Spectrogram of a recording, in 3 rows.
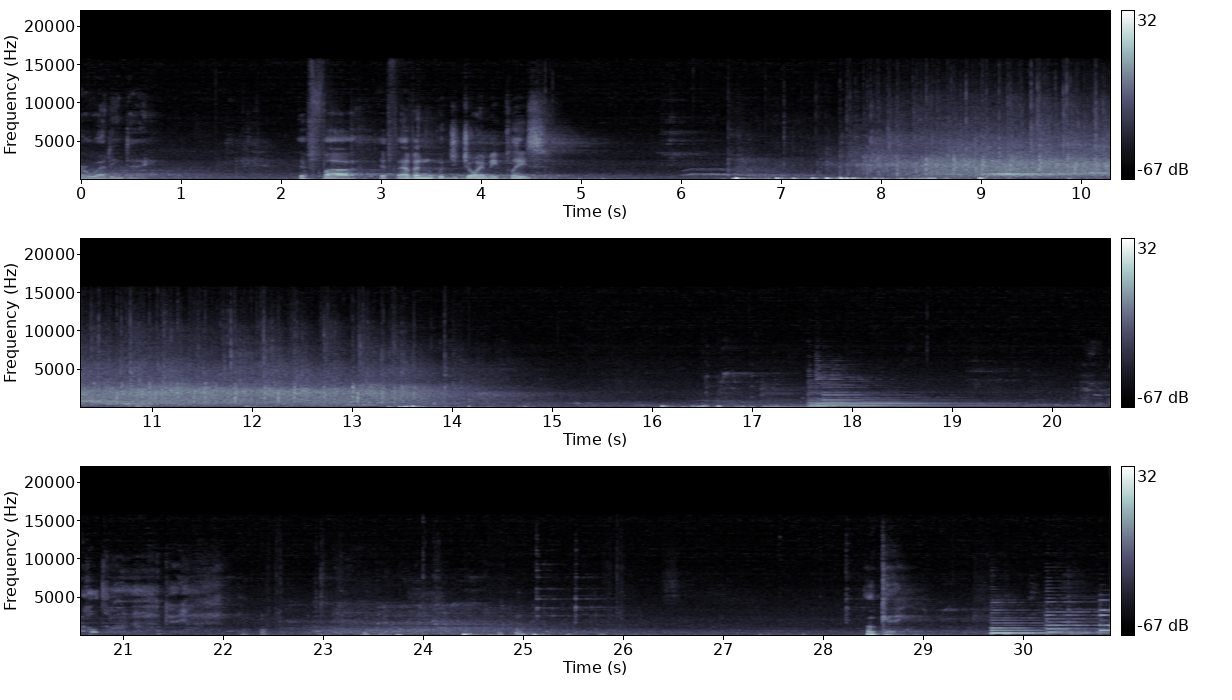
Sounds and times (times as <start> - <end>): Speech: 0.0 - 0.8, 2.2 - 4.8, 28.4 - 29.0.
